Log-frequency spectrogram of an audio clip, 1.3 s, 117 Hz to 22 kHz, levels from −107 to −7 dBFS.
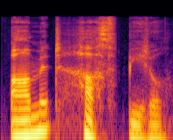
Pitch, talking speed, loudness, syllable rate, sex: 115 Hz, 140 wpm, -19 LUFS, 4.7 syllables/s, male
